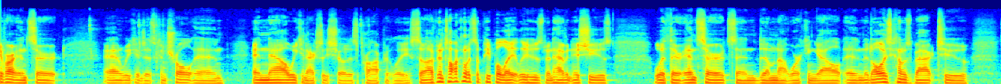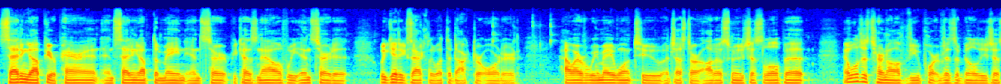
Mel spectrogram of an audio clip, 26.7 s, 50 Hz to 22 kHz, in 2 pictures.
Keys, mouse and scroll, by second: 2.0 Return, 2.0 ctrl+n, 3.6-4.1 scroll up 1, 4.1-6.0 middle drag, 4.8 n, 6.0 click, 6.9 click, 7.7 click, 9.0 click, 9.9 click, 11.6 click, 12.1 click, 14.0 click, 14.8-17.8 middle drag, 16.7 click, 17.8 click, 18.2 click, 18.8 q, 19.1 click, 19.7 scroll down 1, 20.0 shift+middle click, 20.1-20.6 shift+scroll up 3, 20.4 q, 20.9 click, 21.3-21.6 scroll down 1, 21.7 click, 22.0-24.3 middle drag, 23.9 click, 24.3 click, 25.0 click, 25.8-26.7 scroll up 2.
